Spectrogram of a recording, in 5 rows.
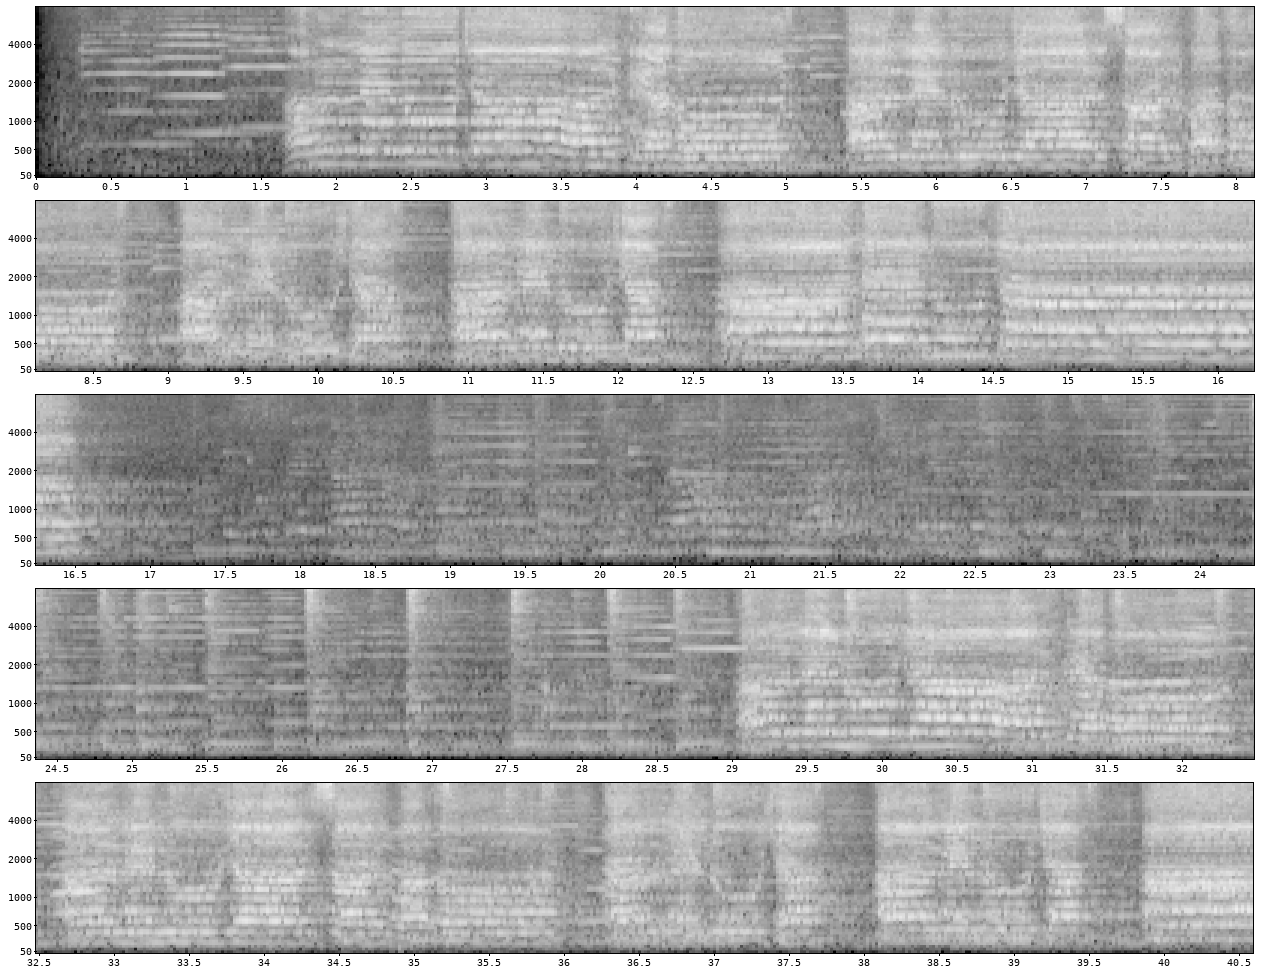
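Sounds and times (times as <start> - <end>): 
voices singing hallelujah to the creator: 1.6 - 17.3, 28.8 - 40.5.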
